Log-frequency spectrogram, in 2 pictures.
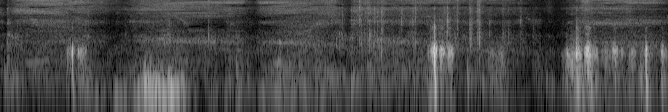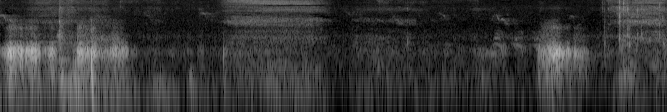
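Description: Firewood logs being shifted on plastic sheeting in a car's back seat: scattered knocks and rustles, with a sharp knock about three seconds in. Strained breathing from the effort of lifting comes about halfway through.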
